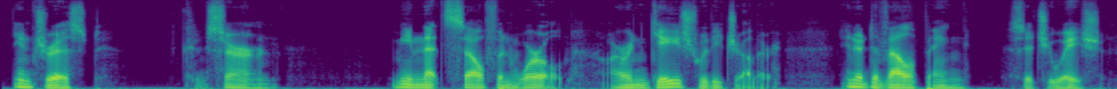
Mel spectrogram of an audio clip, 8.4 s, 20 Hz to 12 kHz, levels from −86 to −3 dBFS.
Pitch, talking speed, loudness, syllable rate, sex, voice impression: 90 Hz, 115 wpm, -21 LUFS, 4.7 syllables/s, male, very masculine, slightly young, adult-like, very thick, slightly relaxed, slightly weak, slightly dark, soft, muffled, fluent, cool, very intellectual, slightly refreshing, very sincere, very calm, mature, very friendly, very reassuring, unique, very elegant, slightly wild, slightly sweet, slightly lively, very kind, very modest, slightly light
